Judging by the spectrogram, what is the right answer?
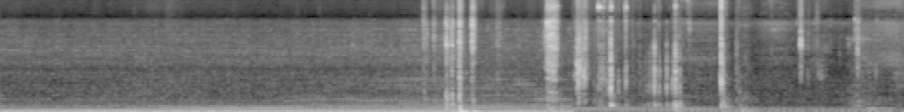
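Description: Camper van's engine running, a steady low rumble heard from inside the cabin, with a loud thump a little over four seconds in. The engine is switched off at about six seconds, and a series of sharp clicks and knocks follows.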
